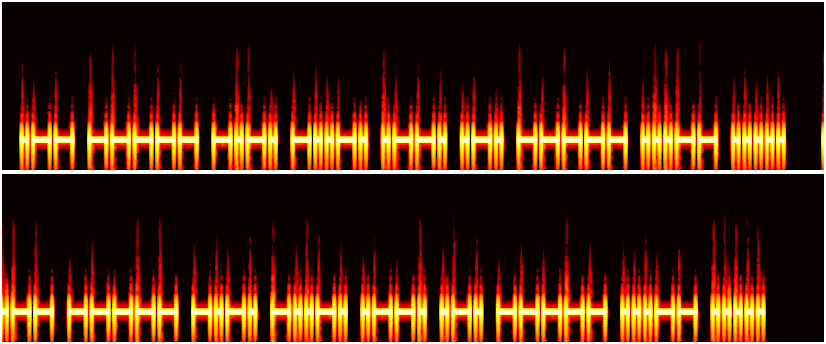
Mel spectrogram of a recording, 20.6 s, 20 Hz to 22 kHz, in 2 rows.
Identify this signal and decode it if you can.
Morse code, heard as a keyed tone, about 17 wpm, 650 Hz. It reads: W0C/PR035 W0C/PR035
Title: SOTA QSO Practice 17wpm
